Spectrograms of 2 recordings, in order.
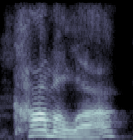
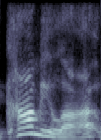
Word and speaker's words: Kamala: didn't say it wrong I now know it's Kamala some people want to say kamila what however you want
